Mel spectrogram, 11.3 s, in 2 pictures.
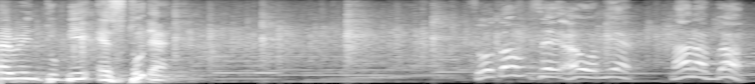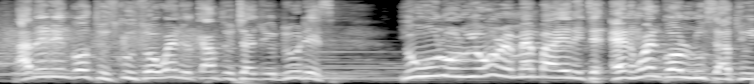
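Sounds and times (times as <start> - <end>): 
speech: 0.0 - 1.5, 3.6 - 11.3
audience clapping hands: 0.0 - 7.4.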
